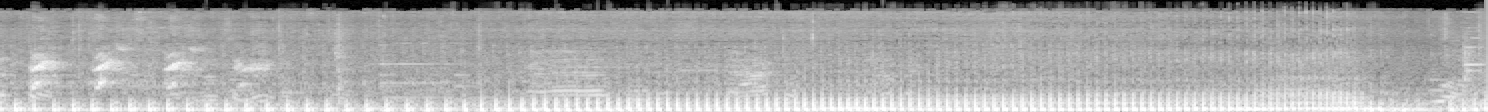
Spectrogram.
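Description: A motorcycle engine in a small repair shop coughs through a few rhythmic attempts and then catches, settling into a loud, close idle that chugs steadily. Voices talk nearby.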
